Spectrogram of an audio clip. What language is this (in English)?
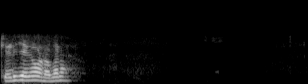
Dogri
